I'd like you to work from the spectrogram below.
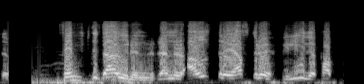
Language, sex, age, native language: Icelandic, male, 14, Icelandic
